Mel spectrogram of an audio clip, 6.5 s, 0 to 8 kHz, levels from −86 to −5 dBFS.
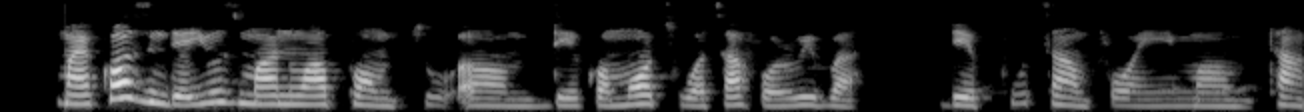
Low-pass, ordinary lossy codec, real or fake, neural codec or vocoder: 7.2 kHz; none; real; none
